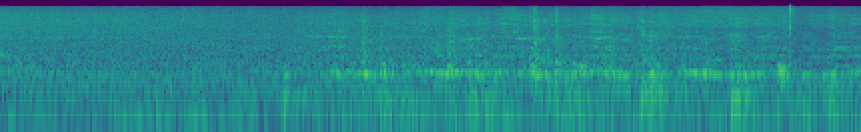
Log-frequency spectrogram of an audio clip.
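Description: Milk is poured into hot fat and flour for a chicken fried steak gravy, hissing and sizzling steadily as a spoon stirs and scrapes through the pan, close and moderately loud with no talking.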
